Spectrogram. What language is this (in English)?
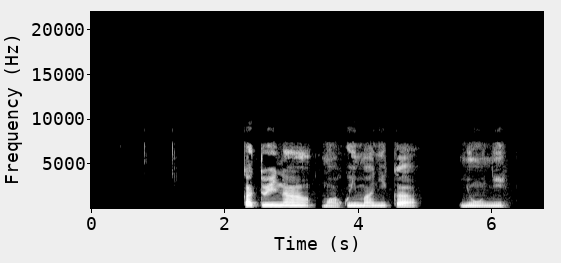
Luba-Lulua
